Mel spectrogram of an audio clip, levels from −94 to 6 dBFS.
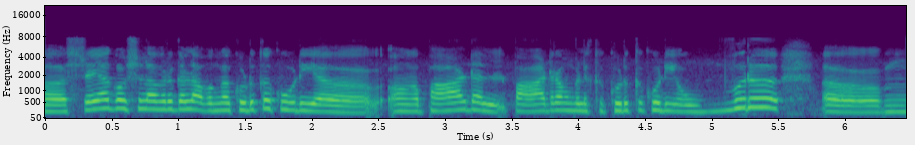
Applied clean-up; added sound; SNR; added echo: none; none; none; none.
